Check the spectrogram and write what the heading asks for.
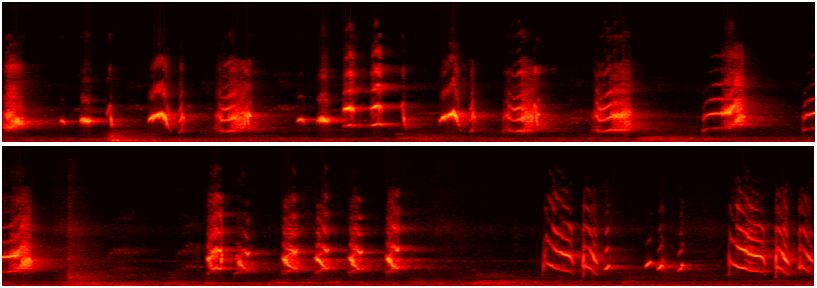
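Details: Lively long-tailed shrike song meant to provoke other shrikes into singing: dense run of harsh, high chirps and rasping trills, grouped in bursts with short gaps.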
